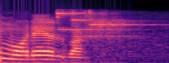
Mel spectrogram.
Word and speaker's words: Morelva: ¿Estamos pronunciando bien tu nombre, Morelva? Sí, Morelva. Morelva, ok.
